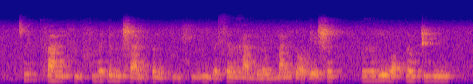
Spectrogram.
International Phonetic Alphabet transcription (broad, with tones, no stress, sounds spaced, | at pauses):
c ɨ˦˥ t̚ f a˧ ŋ f ɨ˨˩˦ f ɨ˧˥ ə̯ ɗ ə˧ ŋ ʂ a˨˩˦ j ʔ ə˨˩ ŋ k i˨˩˨ x i˨˩˦ l i˨˩˨ ə̯ s əː˧ ɣ a˨˩ m l ə˨˩ w m a˧ ŋ ɗ ɔ˨˩˨ ɗ e˨˩˨ ʂ ə˦˥ k̚ | ɣ ə˧˥ ŋ v ɔ˨˩˨ k ə˧ w ʈ i˧ m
